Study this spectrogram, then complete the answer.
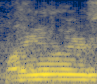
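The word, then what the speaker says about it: Euler: okay what is e e is called Oiler number e u l e r pronounce Oiler o i l oil's number okay here's some notation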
